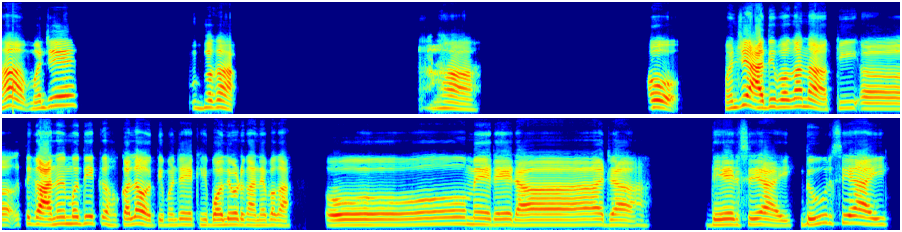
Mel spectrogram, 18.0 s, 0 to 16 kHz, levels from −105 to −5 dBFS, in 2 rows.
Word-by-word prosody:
हां. 255 -5 +5
म्हणजे 285 +10 +2 1.2
अ, 210 - -15
बघा. 230 0 +2 1.9
अ, - - -23 0.2
हां. 185 -6 0 1.7
हो. - - +2 0.5
म्हणजे 230 +10 +1
आधी 215 +3 +8
बघा 240 +2 +3
ना, 250 -9 +3
की 205 0 -9
अ - - -5 0.6
ते 215 - -6
गाण्यांमध्ये 215 +3 +4
एक 230 - -7 0.2
कला 190 +3 +2
होती 170 -4 0
म्हणजे 180 +2 -5
एक 185 0 -7
हे 175 - -8
बॉलिवूड 185 +1 0
गाणं 170 -1 -3
बघा. 170 -3 -2 0.4
ओ, 180 +4 -2
मेरे 190 -2 0
राजा! 175 +1 +1 0.9
देर 185 +1 0
से 190 +2 -3
आयी, 165 -4 0 0.2
दूर 215 +6 -3
से 250 -1 -1
आयी. 205 -4 +1
190 Hz, 110 wpm, -25 LUFS, 180-220 Hz, 1.9 s, आधी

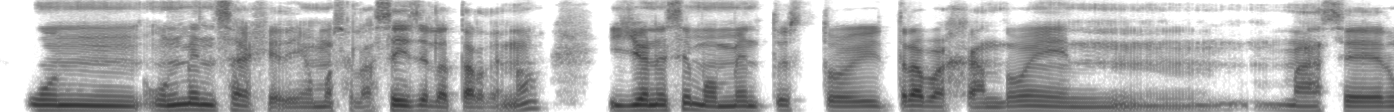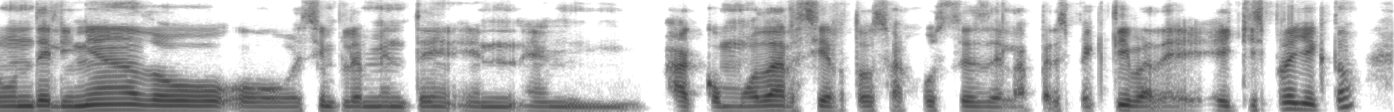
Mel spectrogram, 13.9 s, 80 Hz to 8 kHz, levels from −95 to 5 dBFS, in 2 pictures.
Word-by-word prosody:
un 130 -2 +4
un 135 +1 +4
mensaje, 145 -2 +2
digamos, 110 +1 -3
a - - -10
las 120 +1 -4
6 135 -2 +6
de - - +4
la - - +1
tarde, 110 0 -1
¿no?, 180 +3 -4 0.3
y 130 - 0
yo 140 - +8
en 135 - +7
ese 150 +4 +2
momento 125 0 +1
estoy 120 -1 -2
trabajando 120 -1 +1
en, 115 - -5
ma 275 - -4
hacer 120 -1 +1
un 125 +1 +1
delineado 135 +2 +3
o 120 -2 -1
simplemente 120 0 -4
en 115 0 -6
en 225 - -9
acomodar 120 +1 +1
ciertos 120 0 -2
ajustes 120 -1 -6
de 115 - -4
la - - -9
perspectiva 130 -3 -1
de - - -6
X 130 +1 -2
proyecto, 170 - 0
125 Hz, 155 wpm, -25 LUFS, 120-135 Hz, 0.3 s, yo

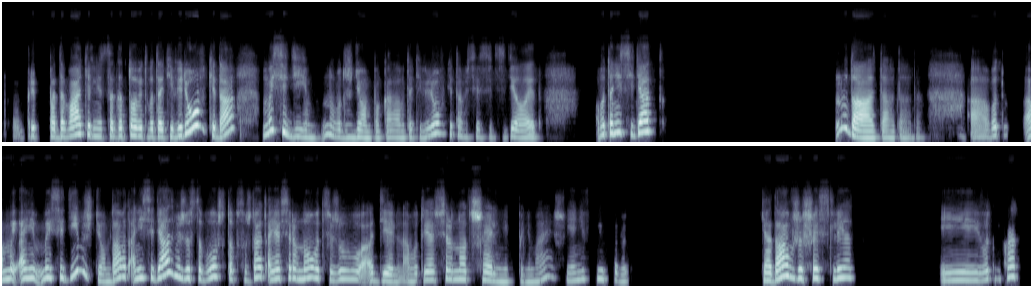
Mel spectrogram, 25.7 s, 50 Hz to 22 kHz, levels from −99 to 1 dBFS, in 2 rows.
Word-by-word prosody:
э, - - -16
преподавательница 185 +1 +1
готовит 185 0 +1
вот 175 +1 -2
эти 170 +1 +2
верёвки, 280 - +6
да, 360 - +3 0.3
мы 290 +9 +1
сидим, 170 - -3
ну, 215 -1 -6
вот 165 -2 -8
ждём, 155 -1 -3
пока 155 +1 -8
вот 155 +1 -9
эти 165 0 -11
верёвки 230 +7 -2
там 210 - -10
все 160 +3 -13
все 155 +1 -19
сделает. 155 - -3 0.7
Вот 220 +6 -1
они 265 +2 +5
сидят 270 +3 +5 2.3
Ну 380 - 0
да, 150 -4 +8
да-да-да. 150 +1 -9 0.6
А 85 -1 -5
вот 200 +2 -4 0.2
а 185 - -2
мы 215 +2 0
а 220 - +1
и 235 0 +2
мы 235 +3 -1
сидим, 250 - -2
ждём, 170 - -7
да. 200 +8 +1
Вот 260 - 0
они 230 +3 0
сидят 250 +9 +3
между 240 -5 +1
собой, 225 +3 -1
что-то 265 - -5
обсуждают, 215 +6 -2
а - - 0
я 220 +3 +3
всё 240 +2 -4
равно 230 +2 +1
вот 225 -2 -1
сижу 200 +3 -3
в 205 -1 -2
отдельно, 165 -2 -2
вот 170 +2 -9
я 190 - +2
всё 190 +3 -4
равно 205 0 -1
отшельник, 175 -6 +1
понимаешь? 165 - -10
Я 175 0 -8
не 195 +2 -7
вписываюсь. 205 -6 -10 1.7
Я, 180 -1 +3
да, 215 +9 +7
уже 230 -4 +1
6 225 0 -1
лет. 240 +2 0 1.1
И 180 0 -3
вот, 200 +3 -6
ну, 210 -1 -19
как? 260 +1 -1
195 Hz, 160 wpm, -24 LUFS, 170-235 Hz, 2.3 s, да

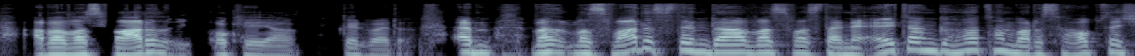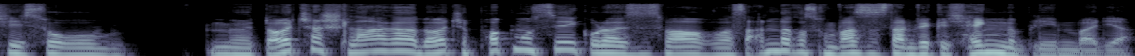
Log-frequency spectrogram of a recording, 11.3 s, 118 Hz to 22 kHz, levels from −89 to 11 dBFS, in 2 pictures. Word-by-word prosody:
Aber 135 0 +5
was 135 0 +2
war 125 - +11
das 175 -3 -1 0.2
okay, 120 -4 -5
ja, 105 -1 -7 0.2
geht 130 -3 -8
weiter. 110 -1 -10 0.2
Ähm, 170 -3 +3 0.2
wa 165 +2 +4
was 150 -3 0
war 160 - +6
das 225 -5 -4
denn 200 -5 0
da, 175 -1 +6
was 165 0 +1
was 155 -4 -2
deine 135 -2 0
Eltern 200 +5 +1
gehört 205 +3 -3
haben? 200 -3 -2
War 155 - +3
das 145 0 -7
hauptsächlich 155 +1 -4
so 130 -6 -7 0.4
m 135 -3 -7
deutscher 185 - 0
Schlager, 190 +1 -1
deutsche 165 +1 -2
Popmusik, 210 +3 -4
oder 165 -1 +1
ist 140 -2 -6
es 140 - -10
war 145 - +1
auch 140 -3 -4
was 130 -1 -5
anderes 175 -2 -4
und 145 - -6
was 155 +1 +1
ist 145 -3 -3
dann 145 -2 +1
wirklich 140 -3 -4
hängen 160 +2 +2
geblieben 110 -3 -9
bei 100 -1 -6
dir? 105 +1 -12
155 Hz, 245 wpm, -23 LUFS, 135-175 Hz, 0.4 s, war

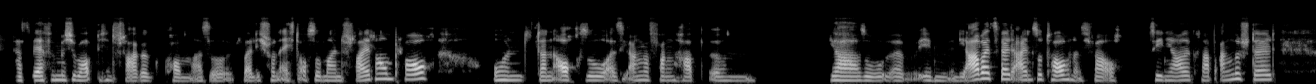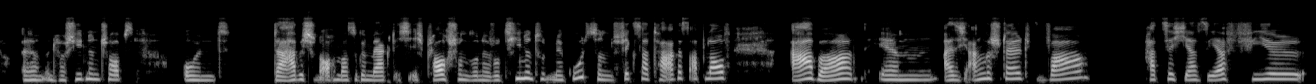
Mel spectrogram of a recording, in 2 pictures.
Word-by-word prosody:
Das 185 -1 -7
wäre 195 0 +5
für 205 - -8
mich 205 0 +3
überhaupt 190 0 0
nicht 190 - -9
infrage 180 -2 -1
gekommen, 160 0 -6
also - - -6
weil - - -2
ich - - +2
schon - - -3
echt - - -3
auch - - -4
so 195 - +1
meinen 180 -1 -4
Freiraum 250 +9 +2
brauche 245 - +5 0.6
und 195 -1 -3
dann 190 0 +1
auch 200 -1 +6
so, 190 -1 -1
als - - -3
ich - - -6
angefangen 195 -1 -4
habe, 175 - -1
ähm 180 0 -9 0.7
ja, 190 -2 +4
so, 180 -1 -4
äh 175 -1 -5
eben 180 -2 -6
in - - -11
die - - -2
Arbeitswelt 245 -1 +7
einzutauchen. 210 0 +3
Also, - - -8
ich - - -9
war - - +1
auch - - -6 0.3
10 205 -2 -4
Jahre 190 +1 0
knapp 185 -2 -4
angestellt, 220 -1 0 0.6
ähm, 205 -1 -3
in 205 - -7
verschiedenen 240 +5 -1
Jobs, 225 -1 -1 0.5
und 200 -1 -4 0.4
da 185 -2 +5
habe 210 - +3
ich - - +11
schon - - +3
auch - - +2
immer 205 -1 -3
so 220 - -6
gemerkt: 200 -2 0
„Ich - - -1
ich - - -2
brauche 220 +2 +5
schon 225 -3 -1
so 200 - -7
'ne 195 -1 -6
Routine 270 +8 0
tut 250 0 -7
mir 205 0 -6
gut, 315 +8 -3
so 235 - -2
'n 205 - -9
fixer 250 +4 -3
Tagesablauf“, 265 +2 +1 0.6
aber, 245 0 +6 0.3
ähm, 210 +1 -4
als 205 - +1
ich - - -1
angestellt 265 0 0
war, 240 +8 +1 0.6
hat 220 -1 -3
sich 245 -3 -2
ja 210 0 -1
sehr 200 +4 -2
viel, 245 0 -3
205 Hz, 185 wpm, -22 LUFS, 190-240 Hz, 0.7 s, ich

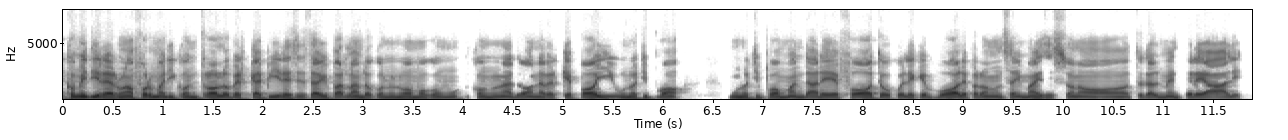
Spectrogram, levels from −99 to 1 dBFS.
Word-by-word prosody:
come 135 -1 +5
dire, 120 -2 +4
era 110 0 +5
una 115 -1 +3
forma 120 +1 +2
di 115 0 -1
controllo, 110 +1 +2
per 110 0 -1
capire 110 0 +1
se 105 0 -6
stavi 110 +1 +2
parlando 105 +1 0
con 110 +1 -3
un 110 - -2
uomo 110 -1 0
o - - -3
con 105 +1 -3
u 105 0 -6
con 105 0 -3
una 105 -1 -1
donna, 100 -1 -1
perché 90 +3 -4
poi, 110 -1 +3
uno 110 +3 -1
ti 110 0 -5
può 110 -2 -1 0.5
uno 110 +1 0
ti 110 +1 -7
può 110 +2 +1
mandare 100 -1 0
foto, 110 +2 +2
o - - -4
quelle 100 -2 -2
che 100 - -2
vuole, 100 +2 +2
però 100 +1 -3
non 105 -1 -3
sai 100 +1 -3
mai 110 0 0
se 95 - -5
sono 95 -3 -3
totalmente 100 -1 -3
reali. 90 -2 0
105 Hz, 215 wpm, -24 LUFS, 100-110 Hz, 0.5 s, come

